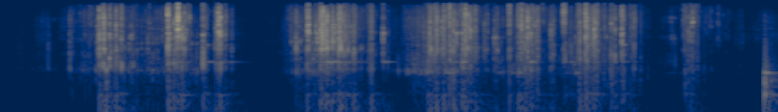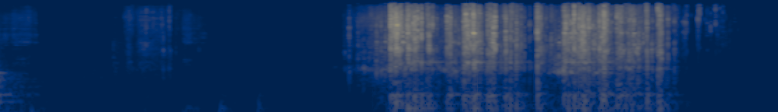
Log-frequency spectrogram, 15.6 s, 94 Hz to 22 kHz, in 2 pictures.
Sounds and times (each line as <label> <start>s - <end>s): peanuts 0.6s - 7.3s
peanuts 11.3s - 15.2s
